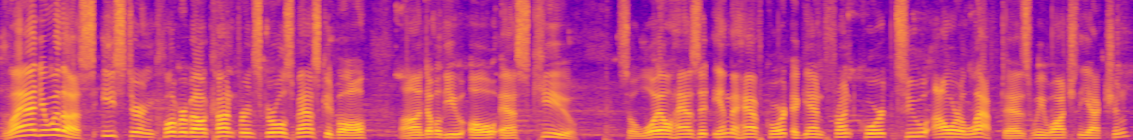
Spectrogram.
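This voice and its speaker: A man's voice: high-pitched, lively intonation, unhurried, a bit bright. An American man calling a basketball game live for radio, with conversational, folksy asides. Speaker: radio play-by-play commentator.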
